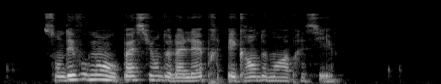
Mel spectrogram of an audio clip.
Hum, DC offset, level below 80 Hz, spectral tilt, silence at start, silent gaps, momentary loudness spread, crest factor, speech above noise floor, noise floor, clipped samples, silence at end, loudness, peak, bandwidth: none; under 0.1%; -54 dBFS; -5 dB/octave; 0.45 s; none; 13 LU; 20 dB; 43 dB; -65 dBFS; under 0.1%; 1.05 s; -23 LUFS; -4 dBFS; 11.5 kHz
